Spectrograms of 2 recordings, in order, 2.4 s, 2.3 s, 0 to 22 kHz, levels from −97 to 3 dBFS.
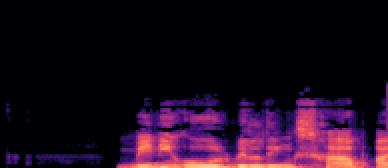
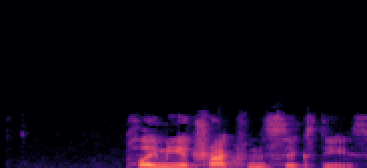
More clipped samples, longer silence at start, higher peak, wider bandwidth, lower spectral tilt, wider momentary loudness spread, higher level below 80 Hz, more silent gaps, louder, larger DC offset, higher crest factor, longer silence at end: neither; about the same, 0.75 s vs 0.8 s; first, -2 dBFS vs -10 dBFS; first, 8.8 kHz vs 7.4 kHz; about the same, -6 dB/octave vs -5 dB/octave; second, 7 LU vs 12 LU; first, -62 dBFS vs -76 dBFS; neither; first, -15 LUFS vs -30 LUFS; neither; second, 14 dB vs 22 dB; about the same, 0 s vs 0.1 s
